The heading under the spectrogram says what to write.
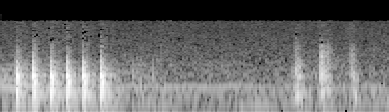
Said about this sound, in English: Walk down the carpeted hallway. Rap on the panel door.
